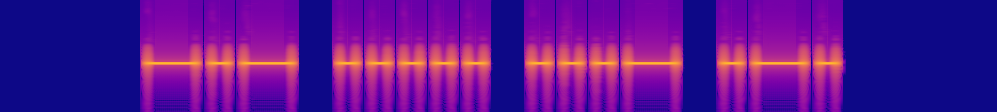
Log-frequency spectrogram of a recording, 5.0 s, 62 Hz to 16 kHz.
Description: Morse code, heard as a keyed tone, about 15 wpm, 700 Hz. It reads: K5VR
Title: Call Signs Repeated 2x - 15wpm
